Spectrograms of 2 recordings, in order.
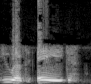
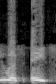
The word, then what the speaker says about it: USAID: And I just want to say that I did some research this weekend on the U.S. aid for an editorial I wrote, and I pronounce it like Mark Levin, U.S. aid. Some people say USAID, but the point of it is that this is a executive order that was written out by John F.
